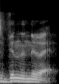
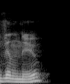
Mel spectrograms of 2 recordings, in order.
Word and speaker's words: Villeneuve: Is that how you say it? – I think it's Villeneuve. Yeah, I watched a video of him. – I thought it was Denis Villeneuve. That's what I've heard.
